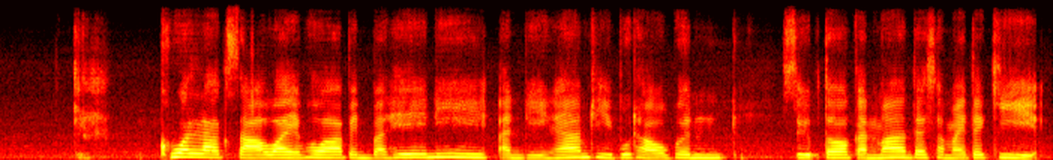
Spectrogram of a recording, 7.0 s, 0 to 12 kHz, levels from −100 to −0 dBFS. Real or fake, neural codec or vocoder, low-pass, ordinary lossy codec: fake; vocoder, 24 kHz, 100 mel bands, Vocos; none; none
